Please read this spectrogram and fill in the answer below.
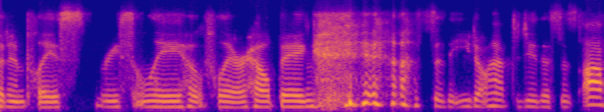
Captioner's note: chuckles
